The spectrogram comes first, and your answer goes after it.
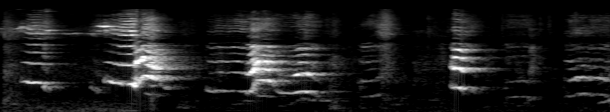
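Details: Excited whining from pet dogs Whisky, Shadow and Homer awaiting their daily kibble at mealtime: high, bending whimpers and yelps come in about four loud bursts roughly a second apart, with softer whines between.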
